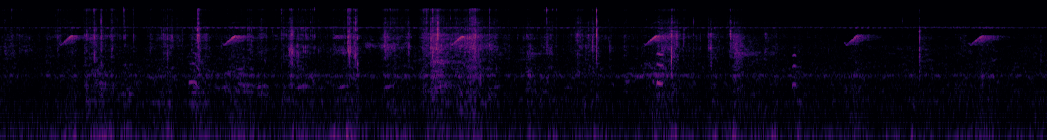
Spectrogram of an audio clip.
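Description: Quiet outdoor ambience: a bird repeating a short, faint rising chirp every second or two, with scattered soft clicks.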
